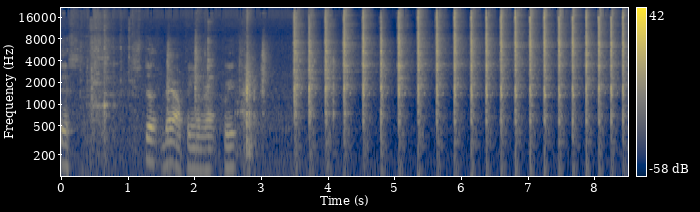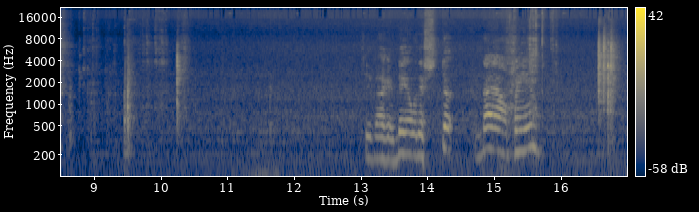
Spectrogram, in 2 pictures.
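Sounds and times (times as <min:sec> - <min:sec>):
hammer tapping metal: 0:03.5 - 0:08.6.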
